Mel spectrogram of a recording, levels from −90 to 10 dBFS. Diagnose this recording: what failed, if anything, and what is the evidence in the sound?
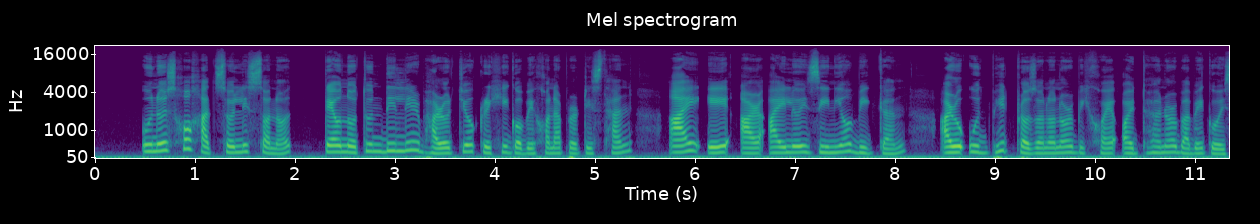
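Nothing in the chain has failed: the speech arrives as one continuous, intact signal, with no point where any stage from capture through to playback leaves an audible mark on it.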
